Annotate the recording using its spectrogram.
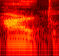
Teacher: o famoso R retroflexo, que é típico da área caipira. É o é arto, não é?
